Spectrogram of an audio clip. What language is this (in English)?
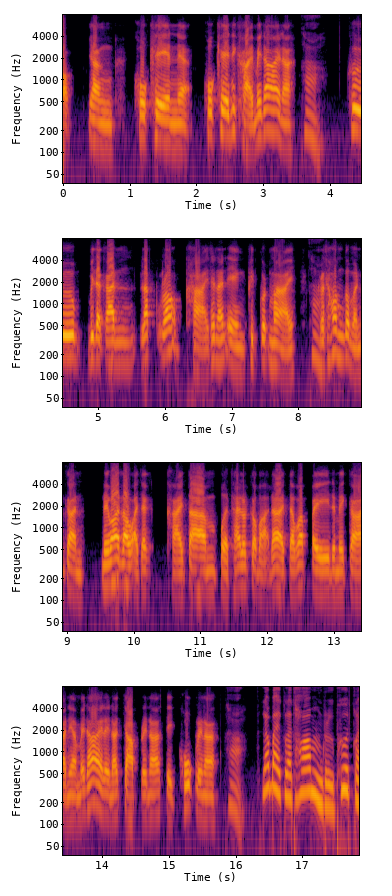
Thai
